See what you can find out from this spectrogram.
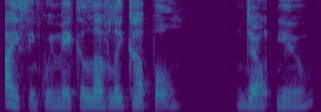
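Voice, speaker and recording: A woman's voice: medium pitch, level tone, darkish tone, close to an everyday voice. A woman voicing an imperious, possessive, lovestruck demon queen in a scripted roleplay audio drama, with a haughty, theatrical delivery. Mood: possessive, smug. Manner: haughty, theatrical, slow and deliberate.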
